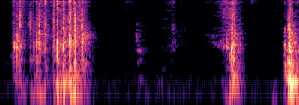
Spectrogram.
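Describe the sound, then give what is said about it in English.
Cards being drawn from a deck during a card reading: a longer papery riffle followed by a few short, crisp snaps and flicks, moderately loud and with no talking. “Let me pull a card for Terry”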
